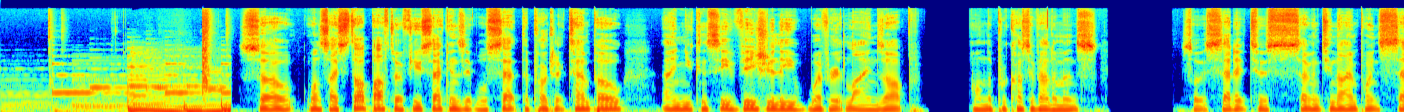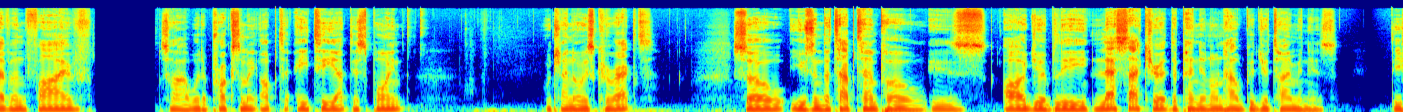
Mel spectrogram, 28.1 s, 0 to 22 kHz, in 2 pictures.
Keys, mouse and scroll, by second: 0.0-0.5 typing, 2.1 space, 19.8 typing, 20.4 Return, 24.4 typing.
